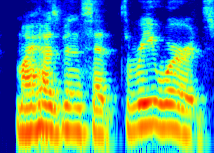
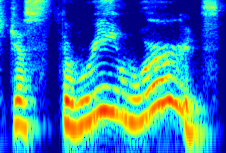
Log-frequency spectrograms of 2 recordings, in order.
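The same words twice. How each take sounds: First: Said in the usual way. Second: "just three words" drawn out very slowly, pitched higher; slow emphatic repeat. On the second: Real, not acted. Echoing her husband's three words, slow and pointed. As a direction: linger on "words", letting each one land.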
